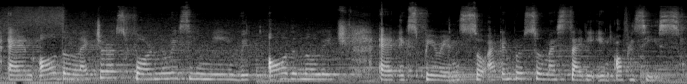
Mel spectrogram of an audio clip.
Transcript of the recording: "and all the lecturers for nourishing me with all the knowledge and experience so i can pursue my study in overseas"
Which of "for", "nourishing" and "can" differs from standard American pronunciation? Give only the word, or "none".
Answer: nourishing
